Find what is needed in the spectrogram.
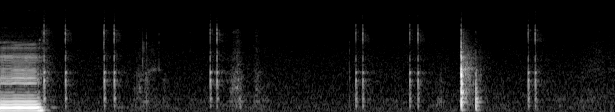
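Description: Computer mouse clicking: a scattering of short, sharp clicks, several in quick pairs, the loudest a little past the middle.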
